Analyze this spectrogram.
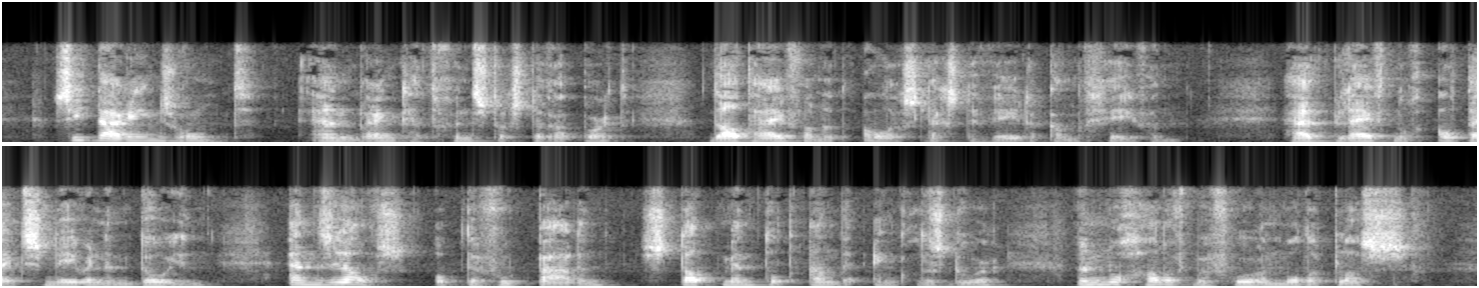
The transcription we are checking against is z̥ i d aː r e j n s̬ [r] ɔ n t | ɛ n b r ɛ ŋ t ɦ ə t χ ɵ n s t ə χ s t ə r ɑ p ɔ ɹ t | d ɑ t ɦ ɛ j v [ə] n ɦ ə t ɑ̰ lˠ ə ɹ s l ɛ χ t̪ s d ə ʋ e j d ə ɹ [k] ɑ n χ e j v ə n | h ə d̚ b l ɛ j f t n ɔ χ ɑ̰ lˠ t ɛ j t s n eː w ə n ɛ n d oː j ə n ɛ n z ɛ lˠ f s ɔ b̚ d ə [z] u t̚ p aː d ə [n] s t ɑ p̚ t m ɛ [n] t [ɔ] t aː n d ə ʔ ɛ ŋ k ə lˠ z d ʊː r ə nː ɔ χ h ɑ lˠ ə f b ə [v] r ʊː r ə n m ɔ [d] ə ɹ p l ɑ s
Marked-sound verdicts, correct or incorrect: correct, incorrect: ɑ, correct, incorrect: v, correct, correct, correct, correct, correct

